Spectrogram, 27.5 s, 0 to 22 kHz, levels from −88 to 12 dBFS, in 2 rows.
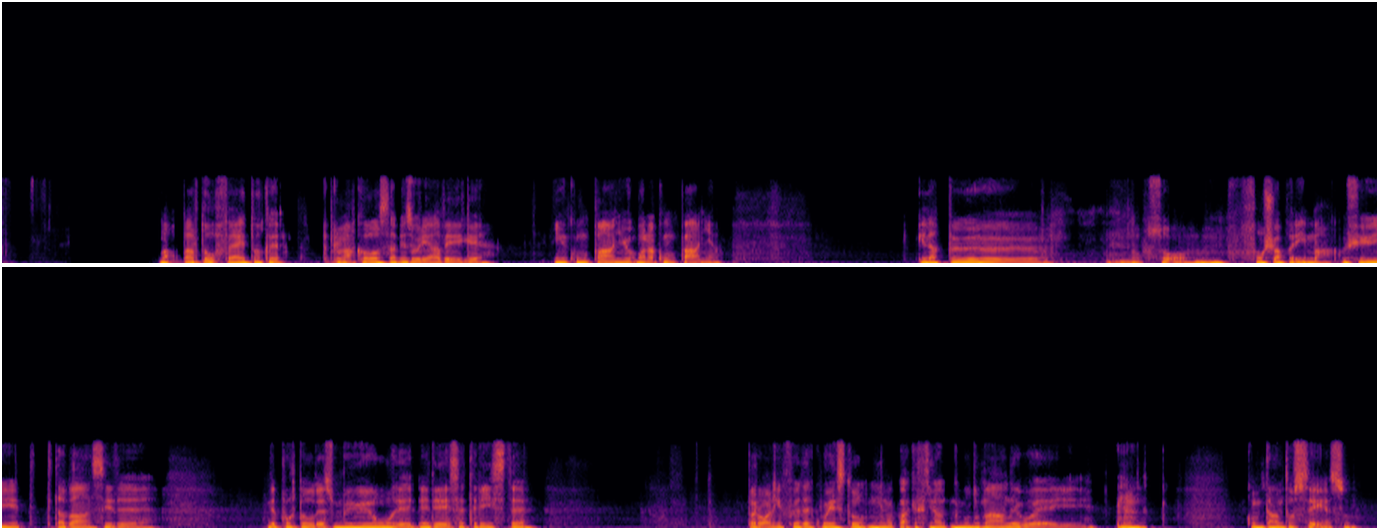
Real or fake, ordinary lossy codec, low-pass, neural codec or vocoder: fake; none; 7.2 kHz; codec, 16 kHz, 4 kbps, X-Codec, HuBERT features, trained on general audio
